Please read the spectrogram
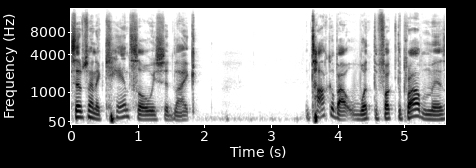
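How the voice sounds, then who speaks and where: A man's fairly low, mumbling voice with ordinary pitch variation on a very clean recording with a silent background. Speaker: podcast host. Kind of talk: casual monologue. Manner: talks without moving lips.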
